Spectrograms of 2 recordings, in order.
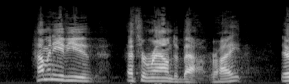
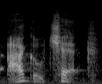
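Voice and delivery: put-on neighbour's accent, softer; 3 semitones lower, 10 dB quieter than usual. Neighbour reassuring about checking on mom, imitated accent. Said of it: "not making fun of his accent".

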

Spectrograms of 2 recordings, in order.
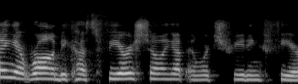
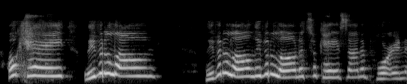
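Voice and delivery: higher and louder, chanting the rule at yourself; mock self-coaching; 7 semitones higher, 4 dB louder, faster than usual. Host mocking people who treat advice as steps, mock self-coaching. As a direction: parrot the steps like a checklist.

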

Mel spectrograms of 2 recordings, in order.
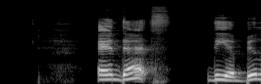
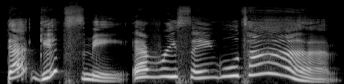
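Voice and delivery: high, slow, drawn-out exclamation; theatrical exasperation; 10 semitones higher, slower than usual. Real, not acted. Worker venting about manipulative bosses, theatrically exasperated. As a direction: stretch it out high for dramatic effect.

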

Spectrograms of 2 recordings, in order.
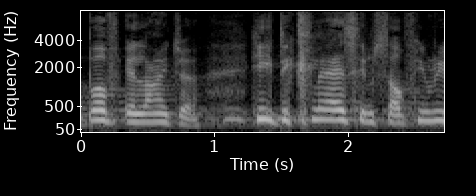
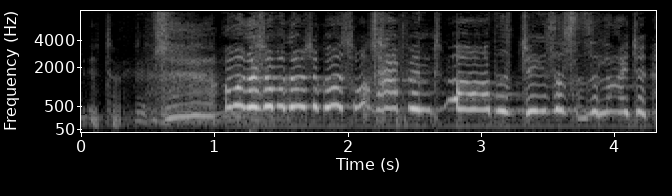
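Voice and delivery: much higher, breathless gushing; excited Peter; 14 semitones higher than usual. Acted. Peter spotting Jesus and Elijah, giddy high-pitched gushing. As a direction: babble in giddy disbelief. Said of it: "at this point gets really excited".

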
